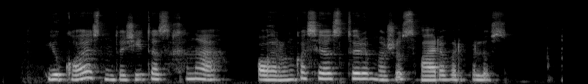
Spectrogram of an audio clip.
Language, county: Lithuanian, Vilnius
